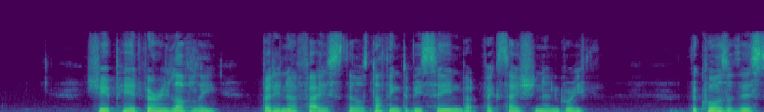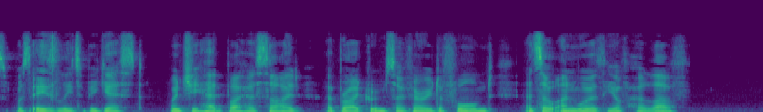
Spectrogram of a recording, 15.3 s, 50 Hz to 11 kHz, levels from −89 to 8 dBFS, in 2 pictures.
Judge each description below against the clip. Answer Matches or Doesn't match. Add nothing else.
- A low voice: Matches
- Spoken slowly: Doesn't match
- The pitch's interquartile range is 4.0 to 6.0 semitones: Doesn't match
